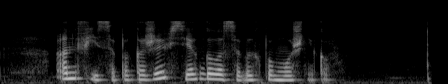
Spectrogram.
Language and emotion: Russian, neutral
